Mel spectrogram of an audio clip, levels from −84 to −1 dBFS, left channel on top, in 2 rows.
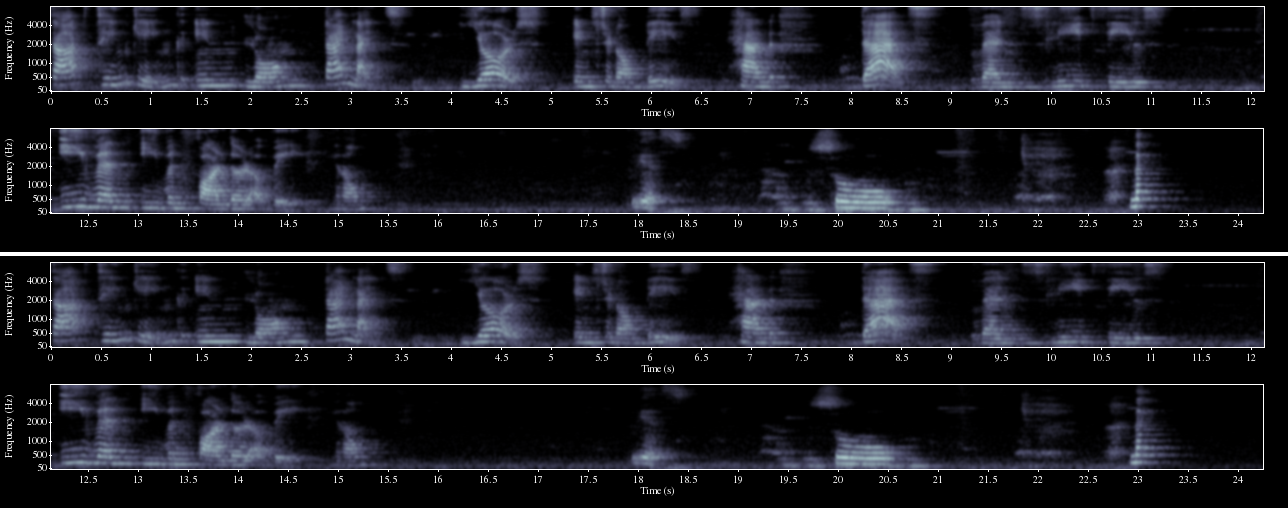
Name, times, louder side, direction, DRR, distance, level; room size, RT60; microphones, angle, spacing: voice 1, 0.0-3.5 4.1-4.9 5.2-6.4 6.8-7.6 8.0-8.8 9.2-11.1 12.2-14.6 15.0-15.3, left 5 dB, 55° left, 7 dB, 0.9 m, -31 dB
voice 2, 17.9-18.4 19.7-20.8 22.0-22.2 22.7-23.0, left 2 dB, 35° left, 8 dB, 0.3 m, -28 dB
6.0 x 4.2 x 4.9 m, 0.71 s
head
